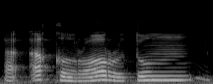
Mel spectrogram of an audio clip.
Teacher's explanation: قاف کے اوپر جھٹکا ہو رہا ہے کیونکہ قاف پہ ساکن ہے. دونوں را پر پڑھی جائیں گی.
